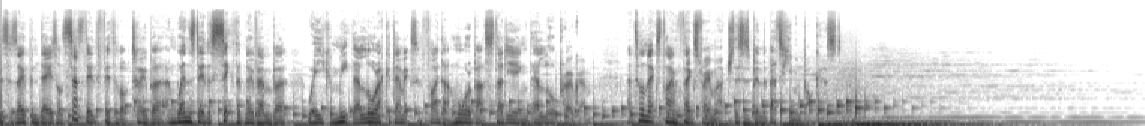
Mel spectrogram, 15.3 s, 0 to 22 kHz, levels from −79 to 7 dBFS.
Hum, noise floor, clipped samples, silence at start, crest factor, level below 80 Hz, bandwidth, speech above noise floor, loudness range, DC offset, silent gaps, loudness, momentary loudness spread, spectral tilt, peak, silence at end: none; -46 dBFS; under 0.1%; 0 s; 14 dB; -22 dBFS; 15.5 kHz; 29 dB; 4 LU; under 0.1%; none; -18 LUFS; 11 LU; -5 dB/octave; -4 dBFS; 0.5 s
